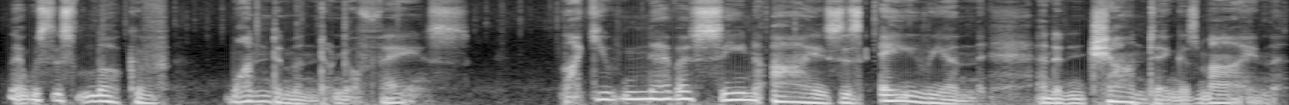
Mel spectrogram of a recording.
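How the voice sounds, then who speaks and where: A British man acting a seductive, domineering vampire master in an ASMR roleplay, breathy and often near a whisper, with purring, condescending endearments. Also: fairly low pitch, sing-song, slow, a little mellow. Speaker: audio roleplay voice actor.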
